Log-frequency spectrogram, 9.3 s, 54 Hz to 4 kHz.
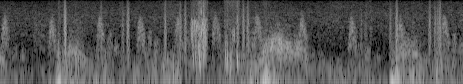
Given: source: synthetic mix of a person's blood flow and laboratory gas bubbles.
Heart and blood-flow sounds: Doppler ultrasound of blood flow; subclavian vein
3.81-4.17 s: bubbles
4.48-4.81 s: bubbles
From the record:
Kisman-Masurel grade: 222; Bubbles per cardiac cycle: several, 3 to 8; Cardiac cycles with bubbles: 10 to 50%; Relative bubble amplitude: moderate (0.250 to 0.450); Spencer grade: 2 (many but less than half of the cardiac periods contain bubble signals, singularly or in groups); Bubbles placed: anywhere in the cardiac cycle

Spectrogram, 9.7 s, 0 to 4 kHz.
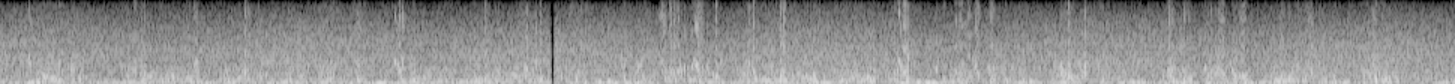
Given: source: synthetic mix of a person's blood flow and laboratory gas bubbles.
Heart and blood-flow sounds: Doppler ultrasound of blood flow; precordium
0.15-0.59 s: bubbles
0.78-1.34 s: bubbles
1.56-1.76 s: bubbles
1.79-2.10 s: bubbles
2.15-2.27 s: bubbles
2.34-2.51 s: bubbles
2.60-3.39 s: bubbles
3.44-3.66 s: bubbles
3.71-3.92 s: bubbles
4.09-6.14 s: bubbles
6.21-6.86 s: bubbles
6.97-7.42 s: bubbles
7.72-8.35 s: bubbles
8.40-8.93 s: bubbles
9.06-9.50 s: bubbles
9.66-9.71 s: bubbles
From the record:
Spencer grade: 3 (all of the cardiac periods contain showers or single bubble signals, but not dominating or overriding the cardiac motion signals); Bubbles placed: anywhere in the cardiac cycle

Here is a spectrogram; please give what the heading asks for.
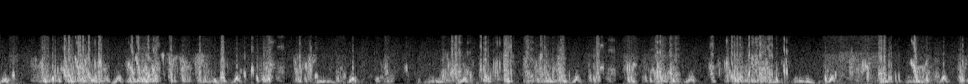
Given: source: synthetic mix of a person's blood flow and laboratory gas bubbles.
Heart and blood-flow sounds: Doppler ultrasound of blood flow; precordium
0.09-0.18 s: bubbles
0.30-1.12 s: bubbles
1.23-2.29 s: bubbles
2.40-2.85 s: bubbles
2.90-3.21 s: bubbles
3.34-3.47 s: bubbles
3.75-3.96 s: bubbles
4.04-4.10 s: bubbles
4.39-5.16 s: bubbles
5.22-5.74 s: bubbles
5.87-6.17 s: bubbles
6.22-6.39 s: bubbles
6.42-6.81 s: bubbles
7.08-7.91 s: bubbles
8.22-9.03 s: bubbles
9.08-9.40 s: bubbles
9.57-9.69 s: bubbles
From the record:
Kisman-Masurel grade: 444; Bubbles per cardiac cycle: continuous sound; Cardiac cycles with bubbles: 100%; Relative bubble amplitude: maximal (0.775 to 0.999); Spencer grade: 4 (maximum detectable bubble signal sounding continuously throughout systole and diastole of every cardiac period, and overriding the amplitude of the normal cardiac signals); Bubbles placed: only in the low amplitude regions of the cardiac cycle

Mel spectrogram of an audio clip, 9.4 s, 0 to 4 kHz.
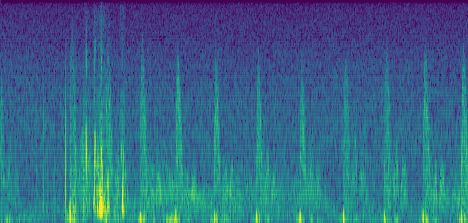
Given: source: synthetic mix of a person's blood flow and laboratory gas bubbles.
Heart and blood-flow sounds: Doppler ultrasound of blood flow; subclavian vein
1.67-1.76 s: bubbles
1.83-2.19 s: bubbles
2.39-2.50 s: bubbles
From the record:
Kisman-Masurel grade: 212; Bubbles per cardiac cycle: several, 3 to 8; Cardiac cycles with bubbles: 1 to 10%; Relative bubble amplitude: moderate (0.250 to 0.450); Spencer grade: 1 (occasional bubble signal discernible with the cardiac motion signal, with majority of cardiac periods free of bubbles); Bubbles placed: anywhere in the cardiac cycle

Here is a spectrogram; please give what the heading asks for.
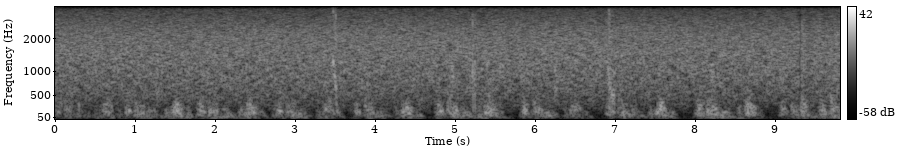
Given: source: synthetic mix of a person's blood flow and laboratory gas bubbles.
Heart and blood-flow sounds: Doppler ultrasound of blood flow; precordium
0.05-0.22 s: bubbles
0.26-0.35 s: bubbles
1.08-1.38 s: bubbles
3.44-3.58 s: bubbles
3.88-3.95 s: bubbles
5.16-5.46 s: bubbles
6.20-6.31 s: bubbles
6.88-7.04 s: bubbles
From the record:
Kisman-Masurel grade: 122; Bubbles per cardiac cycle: 1 to 2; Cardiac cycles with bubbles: 10 to 50%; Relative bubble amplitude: moderate (0.250 to 0.450); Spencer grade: 2 (many but less than half of the cardiac periods contain bubble signals, singularly or in groups); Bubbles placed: anywhere in the cardiac cycle

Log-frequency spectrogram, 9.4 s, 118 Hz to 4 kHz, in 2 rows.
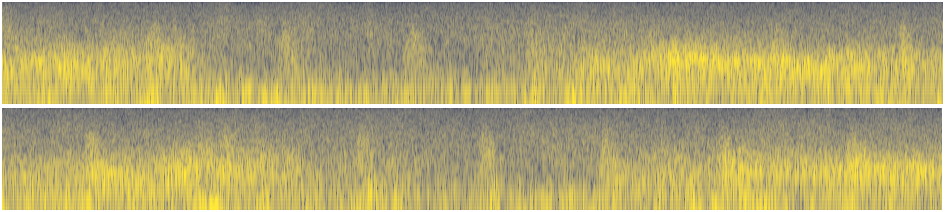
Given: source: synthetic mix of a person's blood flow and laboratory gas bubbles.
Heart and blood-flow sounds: Doppler ultrasound of blood flow; subclavian vein
no bubbles
From the record:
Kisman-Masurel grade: 000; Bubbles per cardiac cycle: 0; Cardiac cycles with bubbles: 0%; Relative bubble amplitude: no bubbles discernible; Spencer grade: 0 (complete lack of bubble signals)

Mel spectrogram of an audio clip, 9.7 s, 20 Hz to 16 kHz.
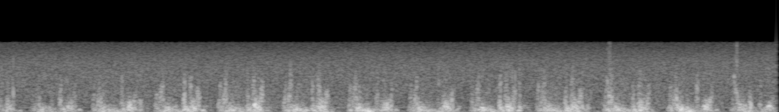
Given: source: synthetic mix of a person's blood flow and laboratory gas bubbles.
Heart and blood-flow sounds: Doppler ultrasound of blood flow; precordium
0.10-0.24 s: bubbles
1.64-1.82 s: bubbles
6.41-6.58 s: bubbles
7.28-7.44 s: bubbles
7.62-7.74 s: bubbles
9.21-9.40 s: bubbles
From the record:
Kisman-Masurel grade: 121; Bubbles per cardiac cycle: 1 to 2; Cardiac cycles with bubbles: 10 to 50%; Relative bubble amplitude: barely perceptible (0.100 to 0.250); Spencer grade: 2 (many but less than half of the cardiac periods contain bubble signals, singularly or in groups); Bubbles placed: anywhere in the cardiac cycle

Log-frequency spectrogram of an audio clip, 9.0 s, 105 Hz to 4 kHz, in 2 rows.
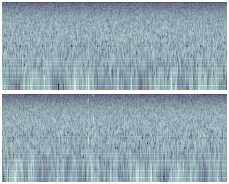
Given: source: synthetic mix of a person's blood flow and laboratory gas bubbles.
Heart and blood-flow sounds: Doppler ultrasound of blood flow; precordium
6.05-6.46 s: bubbles
6.91-7.00 s: bubbles
From the record:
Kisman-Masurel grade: 212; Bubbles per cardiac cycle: several, 3 to 8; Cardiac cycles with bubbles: 1 to 10%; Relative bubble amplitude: moderate (0.250 to 0.450); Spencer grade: 1 (occasional bubble signal discernible with the cardiac motion signal, with majority of cardiac periods free of bubbles); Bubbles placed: anywhere in the cardiac cycle

